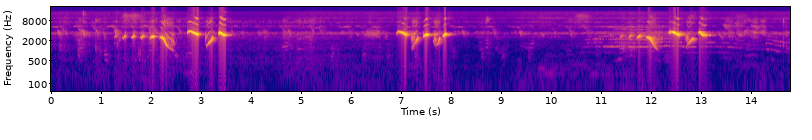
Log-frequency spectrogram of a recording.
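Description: Common iora (sirtu) singing: three phrases, each a run of quick repeated notes followed by sharp downward-sliding whistles, with pauses of a few seconds between them.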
